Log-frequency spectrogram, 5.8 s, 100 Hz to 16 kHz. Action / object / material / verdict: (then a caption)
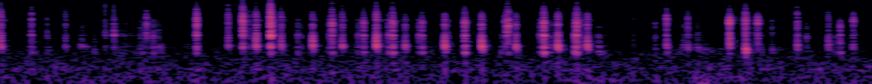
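tap / plastic game controller / plastic / none. Long nails tap and scratch across the front face and buttons of a white, hollow plastic Xbox controller. About 34 quick, bright, dry clicks come in an uneven, rapid stream, each dying away almost instantly with no low end. It sounds much like fast typing.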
